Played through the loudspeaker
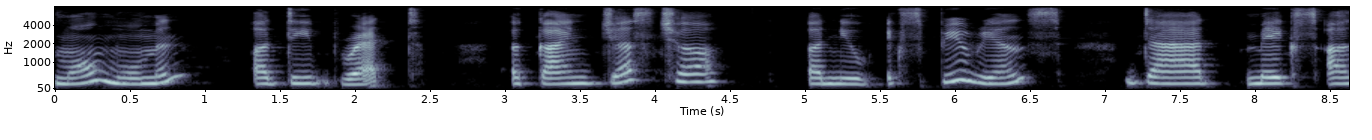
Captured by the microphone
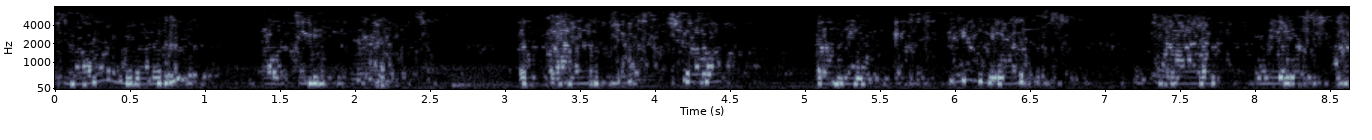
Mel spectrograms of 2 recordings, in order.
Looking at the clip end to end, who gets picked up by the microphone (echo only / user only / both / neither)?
echo only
